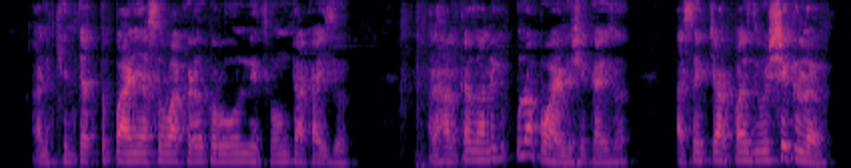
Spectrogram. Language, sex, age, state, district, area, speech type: Marathi, male, 60+, Maharashtra, Kolhapur, urban, spontaneous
